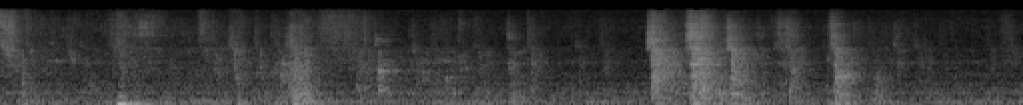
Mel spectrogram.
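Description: Kitchen handling noises: a dull thump about half a second in, then a few scattered soft knocks and rustles as someone moves about the kitchen.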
